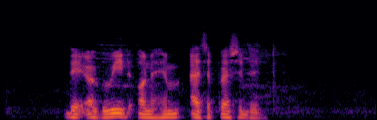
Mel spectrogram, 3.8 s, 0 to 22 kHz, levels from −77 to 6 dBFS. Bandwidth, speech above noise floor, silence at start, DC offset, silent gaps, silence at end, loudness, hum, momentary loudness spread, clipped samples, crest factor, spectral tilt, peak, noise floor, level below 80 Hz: 10 kHz; 39 dB; 0.65 s; under 0.1%; none; 1.1 s; -27 LUFS; none; 10 LU; under 0.1%; 22 dB; -7.5 dB/octave; -8 dBFS; -66 dBFS; -50 dBFS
